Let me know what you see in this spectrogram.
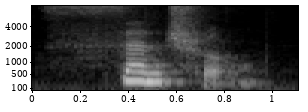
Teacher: The first syllable there is stressed.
